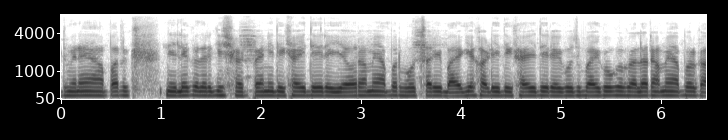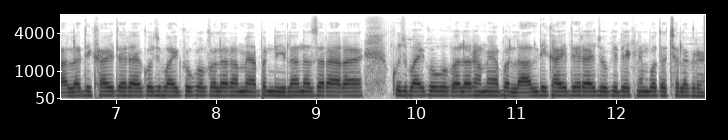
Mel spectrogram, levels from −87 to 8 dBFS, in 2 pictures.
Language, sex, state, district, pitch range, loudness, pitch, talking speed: Hindi, male, Bihar, Saharsa, 140-145 Hz, -14 LUFS, 140 Hz, 315 wpm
